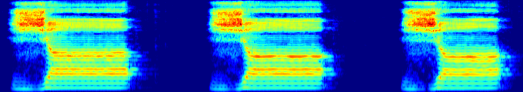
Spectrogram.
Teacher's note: और इसके बाद या, ये ज़बान के दरमियान और तालू के दरमियान से या अदा होगी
